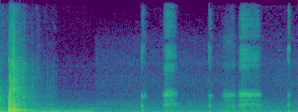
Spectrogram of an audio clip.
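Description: A girl's breathy gasp at the start, fading over about a second, followed by several short, faint breaths: the flustered, breathless sounds of an anime girl who has been made hypersensitive.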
